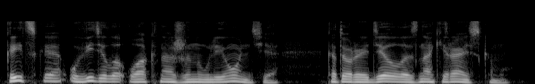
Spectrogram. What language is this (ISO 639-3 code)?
rus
